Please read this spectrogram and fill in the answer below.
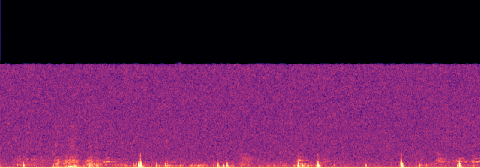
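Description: Small brass drill-chuck parts being handled and fitted onto a small DC motor's shaft: a few sharp metal clicks and taps, the loudest about two seconds in, with some rustling of hands. A steady low hum runs underneath.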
